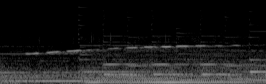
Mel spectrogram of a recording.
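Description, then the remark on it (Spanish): An eerie, drawn-out whistle of El Silbón, a legendary ghost, slowly rises in pitch over a steady low droning background, with faint regular ticking sounds scattered throughout. “Otras personas dicen que han escuchado su silbido.”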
